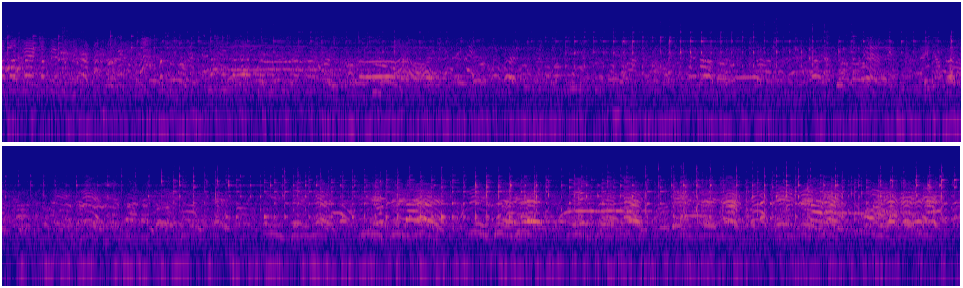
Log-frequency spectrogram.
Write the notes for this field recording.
University campus. Local students tradition is that freshly graduated engineer or master of science must be thrown into the Kortowskie lake by his collegues. Also in winter...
